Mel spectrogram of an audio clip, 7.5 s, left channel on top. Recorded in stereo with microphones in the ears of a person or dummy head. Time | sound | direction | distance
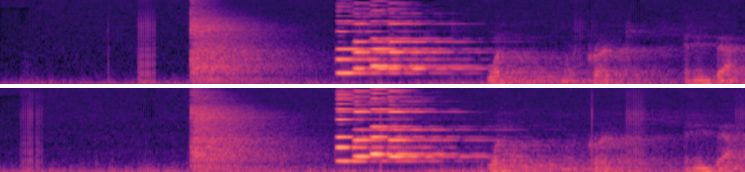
1.9 | a gunshot | 80° left | 6.5 m
3.4 | a ringtone | 15° right (ahead or behind) | 0.9 m
4.9 | a man speaking | 80° left | 1.5 m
